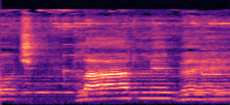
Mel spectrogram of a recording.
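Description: A man singing a slow hymn, holding long notes with vibrato over a sustained accompaniment.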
